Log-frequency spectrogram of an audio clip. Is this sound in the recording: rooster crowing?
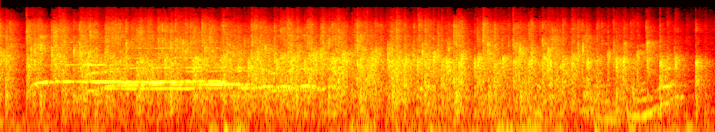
no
